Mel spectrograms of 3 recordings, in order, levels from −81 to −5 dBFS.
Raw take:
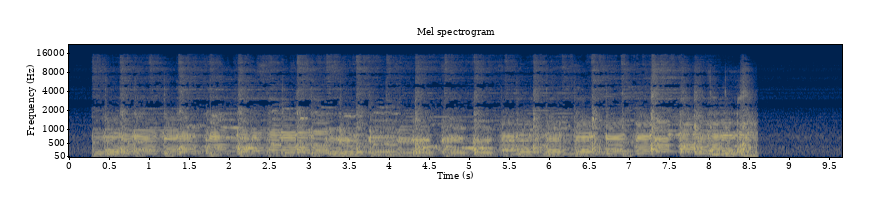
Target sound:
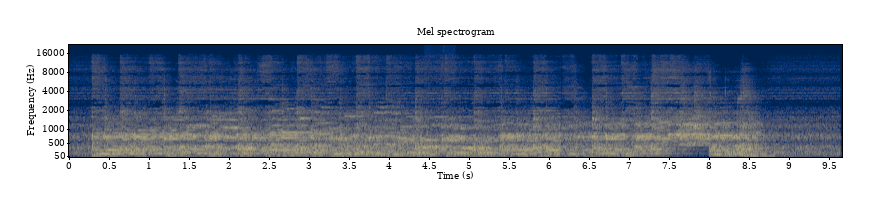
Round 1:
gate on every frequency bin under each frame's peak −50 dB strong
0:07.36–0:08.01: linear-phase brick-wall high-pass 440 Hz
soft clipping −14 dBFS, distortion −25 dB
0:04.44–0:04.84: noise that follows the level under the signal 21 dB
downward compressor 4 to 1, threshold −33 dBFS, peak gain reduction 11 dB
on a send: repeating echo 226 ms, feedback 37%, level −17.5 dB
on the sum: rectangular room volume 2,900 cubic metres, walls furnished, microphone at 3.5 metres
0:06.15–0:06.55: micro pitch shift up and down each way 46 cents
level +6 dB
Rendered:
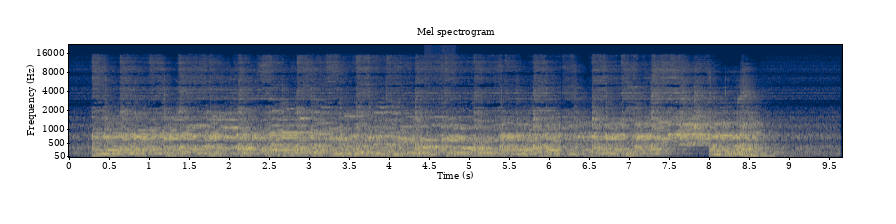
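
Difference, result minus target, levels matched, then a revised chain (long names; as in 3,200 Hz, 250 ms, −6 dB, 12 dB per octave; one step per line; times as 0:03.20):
downward compressor: peak gain reduction −4.5 dB
gate on every frequency bin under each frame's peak −50 dB strong
0:07.36–0:08.01: linear-phase brick-wall high-pass 440 Hz
soft clipping −14 dBFS, distortion −25 dB
0:04.44–0:04.84: noise that follows the level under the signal 21 dB
downward compressor 4 to 1, threshold −39 dBFS, peak gain reduction 15.5 dB
on a send: repeating echo 226 ms, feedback 37%, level −17.5 dB
on the sum: rectangular room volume 2,900 cubic metres, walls furnished, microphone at 3.5 metres
0:06.15–0:06.55: micro pitch shift up and down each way 46 cents
level +6 dB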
